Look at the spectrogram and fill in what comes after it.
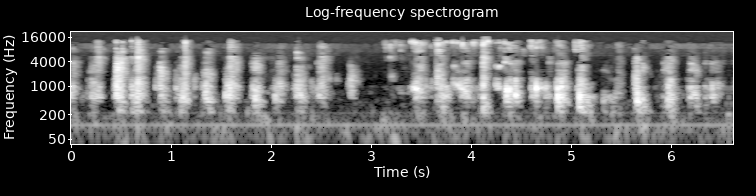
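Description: Close-miked chewing of a mouthful of spicy Thai apple snail salad with raw vegetables, crunching several times a second, with a short pause about three seconds in.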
